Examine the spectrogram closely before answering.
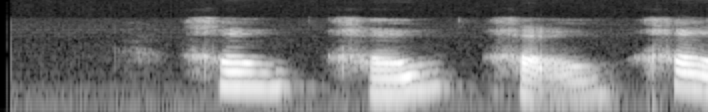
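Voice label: "Hou", Chinese syllable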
